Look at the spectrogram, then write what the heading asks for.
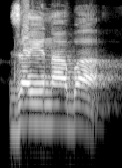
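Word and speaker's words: زينب: Tapi kalau kitab Zainab gimana bacanya? Kitabu Zainaba. Karena menusarab itu di dijarkan dengan fat fathah. Zainaba.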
